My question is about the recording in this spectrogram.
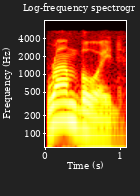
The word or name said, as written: rhomboid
